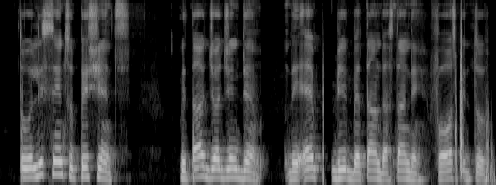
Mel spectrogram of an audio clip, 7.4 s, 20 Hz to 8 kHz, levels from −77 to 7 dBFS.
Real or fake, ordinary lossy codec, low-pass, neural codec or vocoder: real; none; none; none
